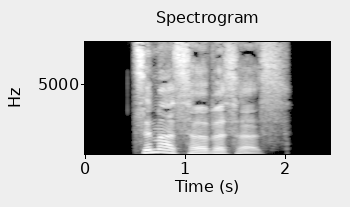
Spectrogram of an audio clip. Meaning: 1. genitive singular of Zimmerservice 2. plural of Zimmerservice
- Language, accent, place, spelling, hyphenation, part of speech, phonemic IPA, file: German, Germany, Berlin, Zimmerservices, Zim‧mer‧ser‧vi‧ces, noun, /ˈt͡sɪmɐˌsœːɐ̯vɪsəs/, De-Zimmerservices.ogg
